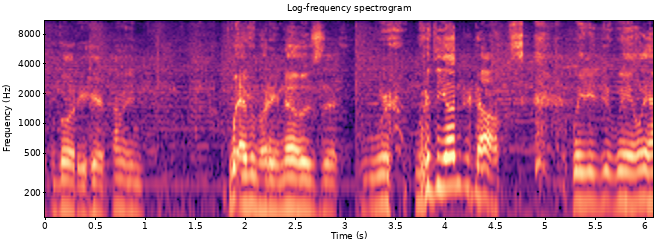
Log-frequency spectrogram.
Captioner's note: laughs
